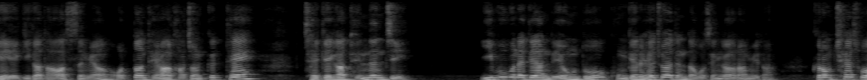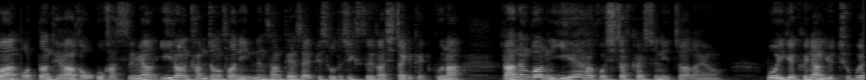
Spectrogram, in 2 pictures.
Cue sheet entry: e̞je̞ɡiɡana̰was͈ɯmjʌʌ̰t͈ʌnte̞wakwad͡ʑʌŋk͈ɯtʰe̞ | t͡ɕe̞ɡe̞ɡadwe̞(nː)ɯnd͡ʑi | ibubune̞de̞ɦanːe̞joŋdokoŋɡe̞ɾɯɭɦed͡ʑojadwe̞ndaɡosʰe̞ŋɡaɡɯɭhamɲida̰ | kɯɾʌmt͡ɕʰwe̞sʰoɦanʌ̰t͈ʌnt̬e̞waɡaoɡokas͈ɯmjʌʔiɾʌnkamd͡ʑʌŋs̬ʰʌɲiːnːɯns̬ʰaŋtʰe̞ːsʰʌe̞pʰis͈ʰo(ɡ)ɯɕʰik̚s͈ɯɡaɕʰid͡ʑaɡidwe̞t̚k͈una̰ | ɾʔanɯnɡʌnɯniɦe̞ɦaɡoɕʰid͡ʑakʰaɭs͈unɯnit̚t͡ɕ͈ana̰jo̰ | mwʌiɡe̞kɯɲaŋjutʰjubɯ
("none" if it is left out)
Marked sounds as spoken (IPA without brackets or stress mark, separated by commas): nː, d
